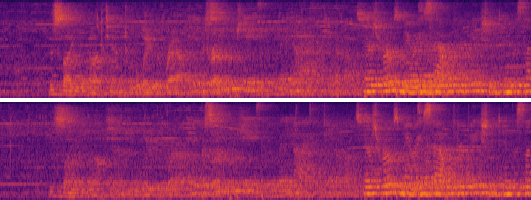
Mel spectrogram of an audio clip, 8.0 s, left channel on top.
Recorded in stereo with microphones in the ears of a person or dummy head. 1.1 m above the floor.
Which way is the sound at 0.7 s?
45° left (ahead or behind).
